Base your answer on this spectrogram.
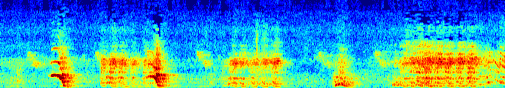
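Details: Panda bear with sharp descending yelps alternating with longer, rough, bleating calls, about one a second.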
